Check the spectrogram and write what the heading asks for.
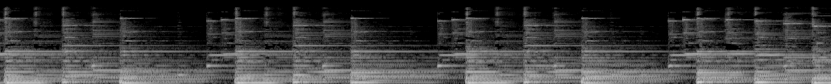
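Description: Instrumental children's background music with chiming, bell-like notes over a bass line, no singing.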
